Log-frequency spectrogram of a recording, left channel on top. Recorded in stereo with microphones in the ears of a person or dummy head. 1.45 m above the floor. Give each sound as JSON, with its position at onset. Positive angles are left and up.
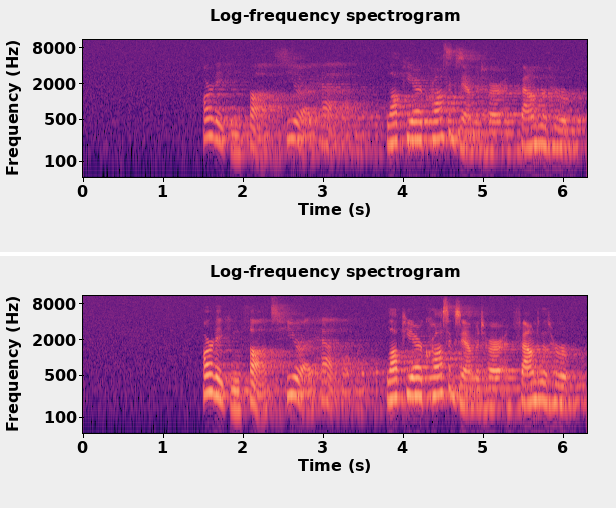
{"t": 1.5, "sound": "a man speaking", "side_deg": -40, "distance_m": 0.7}
{"t": 3.8, "sound": "a woman speaking", "side_deg": -40, "distance_m": 2.0}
